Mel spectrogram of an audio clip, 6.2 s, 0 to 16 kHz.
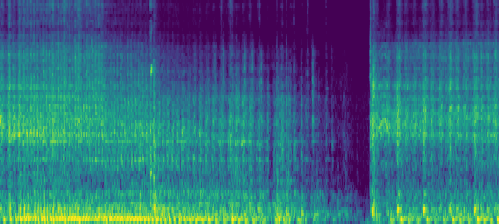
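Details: Polaris Trail Boss 250 two-stroke ATV (titled 2000, owner guesses 1988 or 1992), running outdoors in cold weather after carburetor work. Crisp, even buzz with a short drop that picks right back up. Now runs cleanly, back to life.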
